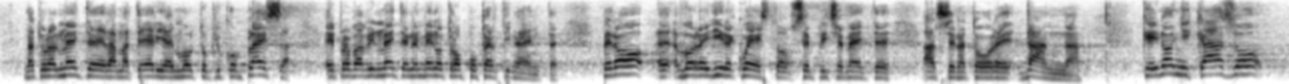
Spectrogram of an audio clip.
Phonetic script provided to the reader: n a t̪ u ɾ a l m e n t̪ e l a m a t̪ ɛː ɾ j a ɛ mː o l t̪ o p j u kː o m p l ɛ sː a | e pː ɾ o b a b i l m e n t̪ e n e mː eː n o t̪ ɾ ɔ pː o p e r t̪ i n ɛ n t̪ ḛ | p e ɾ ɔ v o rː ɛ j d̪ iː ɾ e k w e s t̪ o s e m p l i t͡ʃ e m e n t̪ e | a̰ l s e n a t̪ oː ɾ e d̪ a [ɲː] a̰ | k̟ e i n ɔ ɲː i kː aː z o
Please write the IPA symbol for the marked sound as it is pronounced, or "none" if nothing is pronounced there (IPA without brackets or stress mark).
nː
